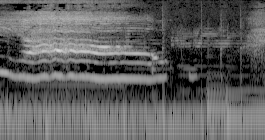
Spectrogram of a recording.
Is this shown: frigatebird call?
no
